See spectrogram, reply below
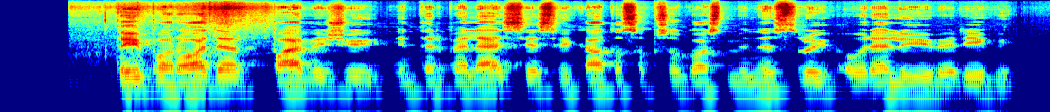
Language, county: Lithuanian, Vilnius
